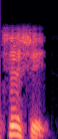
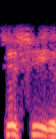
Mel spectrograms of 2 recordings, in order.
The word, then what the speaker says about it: Tichy: How old is Jan Tichy?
